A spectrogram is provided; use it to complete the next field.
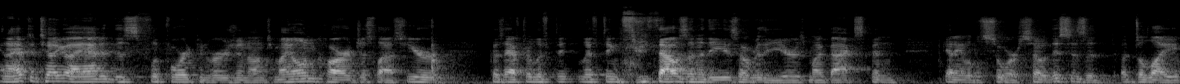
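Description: Room echo is audible around a man. He speaks at a fairly quick pace. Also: fairly even intonation. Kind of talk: product demonstration. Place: garage. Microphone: camera far.

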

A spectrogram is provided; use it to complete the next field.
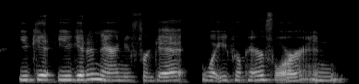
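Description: A woman speaks at a medium pitch and a moderate pace, her intonation flat and monotone. The background is quiet. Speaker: softball player and coach. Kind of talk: interview.

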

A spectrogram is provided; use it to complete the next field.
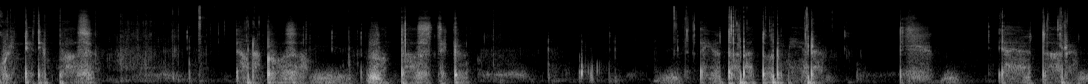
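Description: Someone whispers in a breathy, soft-spoken way at a very slow pace. There are long, frequent pauses, and loud background noise fills the recording. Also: man. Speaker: ASMR creator. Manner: soft breathy whisper into mic. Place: home room. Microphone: studio mic.

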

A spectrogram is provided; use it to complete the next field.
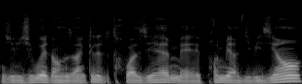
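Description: A man speaks at a fairly slow pace in a dark, mellow tone, with a dry sound with no echo and a quiet background. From Algeria. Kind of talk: testimony interview; interview answer. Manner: halting. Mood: earnest, calm. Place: studio. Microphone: lapel.

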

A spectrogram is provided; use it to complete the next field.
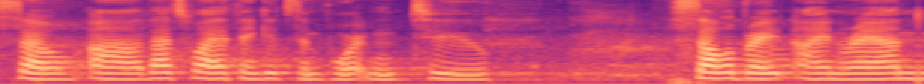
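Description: Medium in pitch, a woman's voice moves at a fairly slow pace in a monotone, flat intonation. Light background noise sits beneath it. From Massachusetts, Newton; Massachusetts. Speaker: nonprofit CEO; panelist. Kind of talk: panel discussion. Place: stage.

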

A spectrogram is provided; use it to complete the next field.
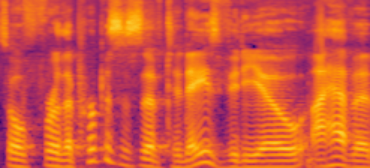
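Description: Fairly even intonation from a man at a moderate pace over a quiet background. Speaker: woodworking channel host. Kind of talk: casual vlog chat. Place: workshop. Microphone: lapel.

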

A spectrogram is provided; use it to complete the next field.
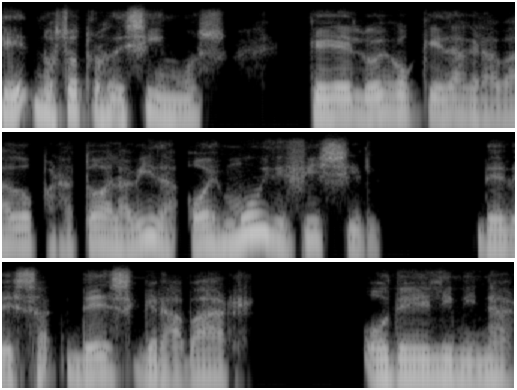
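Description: A man speaks fairly slowly at a medium pitch, his tone dark and mellow with ordinary pitch variation. The sound is dry and close, without echo.

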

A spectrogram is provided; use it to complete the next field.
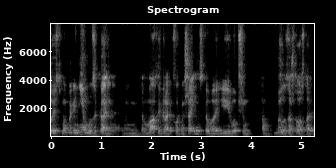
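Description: Somewhat breathy and fairly high in pitch, a man talks at a fairly quick pace with hardly any pauses, his voice carrying audible room echo. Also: ordinary pitch variation, quiet background. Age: 40s. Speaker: mathematics professor. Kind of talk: testimony. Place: kitchen. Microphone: video call.

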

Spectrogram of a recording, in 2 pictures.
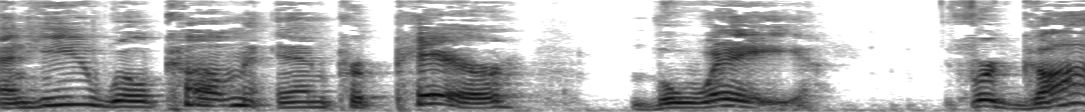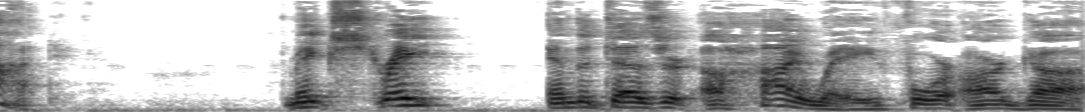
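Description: A man talks at a very slow pace with long, frequent pauses against a quiet background. His pitch swings very widely. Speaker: Bible teacher. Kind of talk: sermon. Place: home room. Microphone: webcam.

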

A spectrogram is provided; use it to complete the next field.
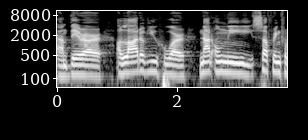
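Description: An ordinary speaking voice: a man with a fairly high pitch and fairly even intonation, against a quiet background. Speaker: event emcee. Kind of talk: event emceeing. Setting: stage with audience. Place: hall. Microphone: podium.

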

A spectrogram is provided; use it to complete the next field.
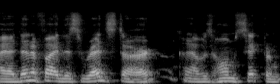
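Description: A man speaks in a plain, everyday voice with an American accent, his pitch medium and his pace fairly slow. The recording is very clean, with a silent background. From US Midwest, rural Minnesota. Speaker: ornithologist. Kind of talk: interview.

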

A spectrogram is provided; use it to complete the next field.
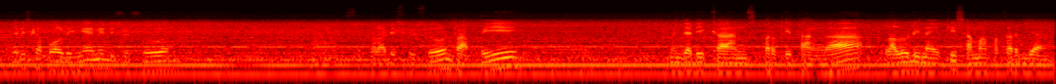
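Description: Over loud background noise, a man speaks at a fairly slow pace with ordinary pitch variation and long, frequent pauses. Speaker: heavy equipment vlogger. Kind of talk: casual vlog commentary. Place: tunnel cave. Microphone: phone near.

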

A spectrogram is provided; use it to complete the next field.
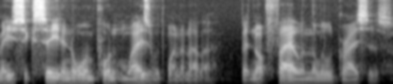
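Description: Against a quiet background, a man speaks at a very fast pace with a bright, sharp tone. His pitch is fairly low, with ordinary variation. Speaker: wedding guest giving a reading; guest. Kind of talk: reading aloud. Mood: warm, earnest, light humour. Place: garden. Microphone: podium.

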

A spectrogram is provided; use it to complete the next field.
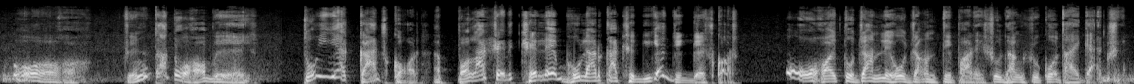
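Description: A man's put-on character voice at medium pitch, fairly slow, with very wide pitch swings. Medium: audio drama. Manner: familiar, brisk.

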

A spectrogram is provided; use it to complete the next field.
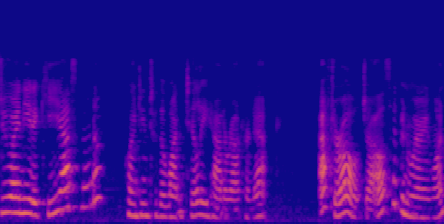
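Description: Behind the voice, all is quiet. What's heard is plain reading aloud.

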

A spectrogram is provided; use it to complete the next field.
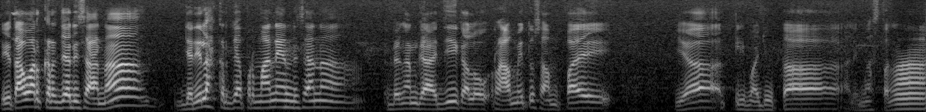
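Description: This man talks at a moderate pace, his pitch fairly high with ordinary variation. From North Lombok, Indonesia; Indonesia. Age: young. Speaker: humanitarian activist, foundation founder. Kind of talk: casual interview. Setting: villa in Lombok. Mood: relaxed storytelling, animated. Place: garden.

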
